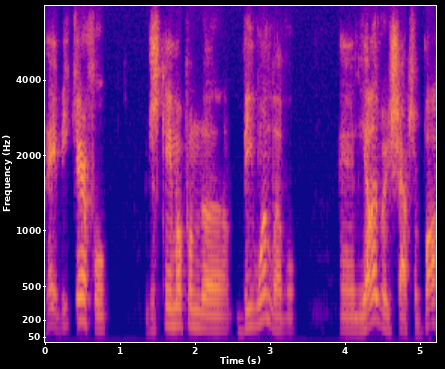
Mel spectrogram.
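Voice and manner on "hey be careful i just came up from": usual speaking voice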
